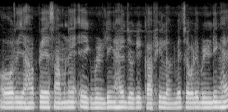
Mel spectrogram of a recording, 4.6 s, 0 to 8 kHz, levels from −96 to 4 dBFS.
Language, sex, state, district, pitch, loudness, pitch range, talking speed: Hindi, male, Jharkhand, Deoghar, 130 Hz, -12 LUFS, 130-135 Hz, 195 wpm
